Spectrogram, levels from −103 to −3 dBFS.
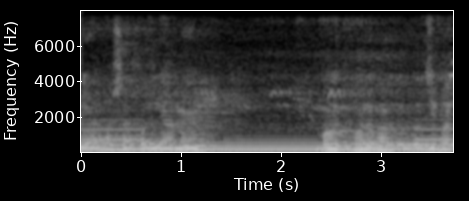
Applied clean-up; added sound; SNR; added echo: none; Keyboard (musical); 3 dB; reverberation time 1.5 s.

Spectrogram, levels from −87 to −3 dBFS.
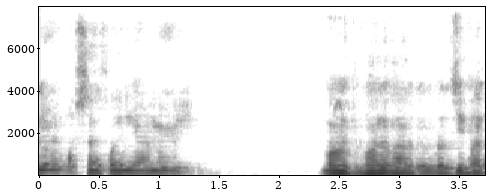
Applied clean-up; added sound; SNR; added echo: neural mask model DeepFilterNet 3.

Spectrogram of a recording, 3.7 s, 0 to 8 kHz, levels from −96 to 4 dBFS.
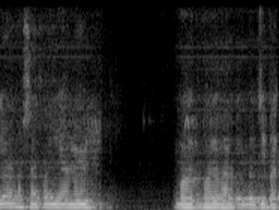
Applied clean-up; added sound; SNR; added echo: neural separator model SepFormer DNS4.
